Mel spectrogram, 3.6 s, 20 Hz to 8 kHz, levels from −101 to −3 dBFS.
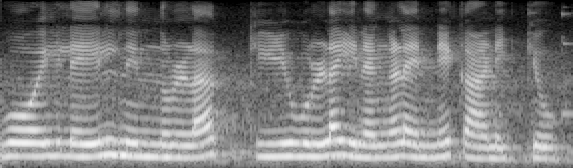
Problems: background sounds at intervals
